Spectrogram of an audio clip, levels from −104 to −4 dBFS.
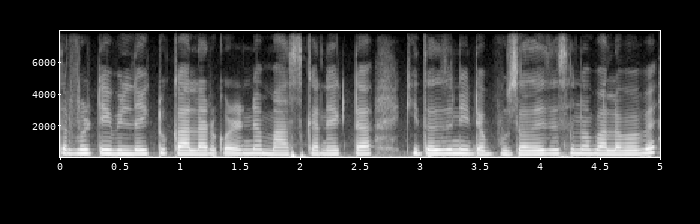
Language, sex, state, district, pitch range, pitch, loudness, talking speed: Bengali, female, Tripura, West Tripura, 235-260 Hz, 245 Hz, -15 LUFS, 145 wpm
